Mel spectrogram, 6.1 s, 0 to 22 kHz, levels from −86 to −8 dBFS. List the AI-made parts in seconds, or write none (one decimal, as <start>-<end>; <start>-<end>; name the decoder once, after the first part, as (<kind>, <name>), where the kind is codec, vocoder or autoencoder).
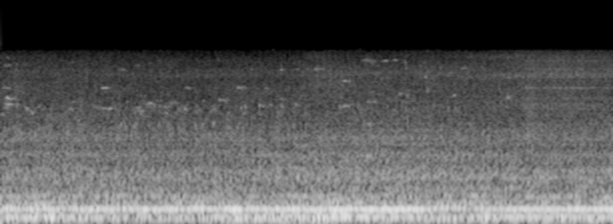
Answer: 5.2-6.1 (autoencoder, DAC-VAE)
